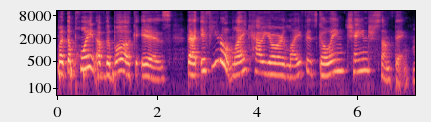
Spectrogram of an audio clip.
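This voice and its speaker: A woman's high-pitched voice, very slow, with lively intonation. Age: 60s. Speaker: author and public speaker. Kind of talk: interview conversation.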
